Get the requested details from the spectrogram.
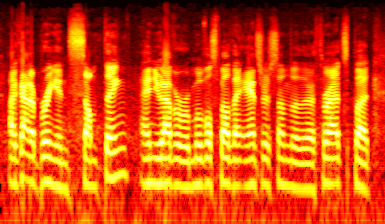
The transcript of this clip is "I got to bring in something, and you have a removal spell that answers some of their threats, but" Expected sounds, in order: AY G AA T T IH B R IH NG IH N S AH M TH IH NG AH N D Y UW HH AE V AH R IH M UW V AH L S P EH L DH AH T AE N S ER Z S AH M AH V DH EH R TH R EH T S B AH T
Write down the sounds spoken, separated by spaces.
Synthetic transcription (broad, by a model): AY G AA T T IH B R IH NG IH N S AH M TH IH NG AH N Y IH V AH R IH M UW V L S P EH L DH AH T AE N S ER Z S AH M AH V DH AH R TH R EH T S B AH T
